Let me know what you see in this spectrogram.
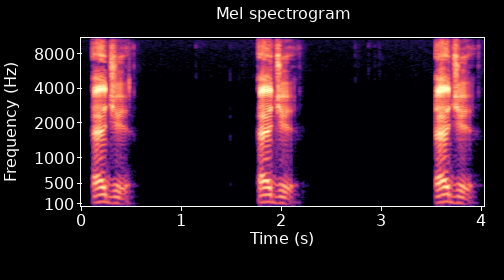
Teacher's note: bu yerda avval havo qisqa vaqt to'xtaydi, keyin esa birdaniga chiqadi. Agar kimdir aj kabi cho'zib aytsa, bu xato bo'ladi. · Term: shiddat sifati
